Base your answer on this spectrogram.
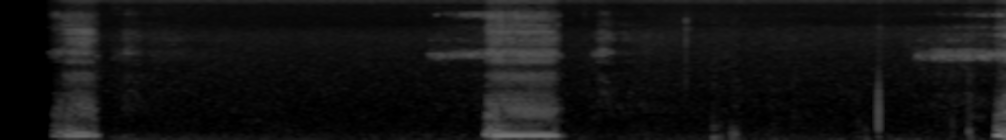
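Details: A sleeping pug snores softly: two low rumbling snore bursts about three seconds apart, with quiet breathing and faint clicks between them in a small indoor room.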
